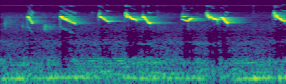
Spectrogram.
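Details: White-eye with open beak singing as training audio for other white-eyes: high, thin down-slurred whistles, roughly one a second, some doubled, over a soft low hum.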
